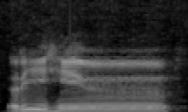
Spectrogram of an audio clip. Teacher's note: mim mati bertemu ba. Ikhfa yakni kita mensamarkan bunyi mim dan di antara bunyi ba. Bunyinya nak kata mim pun tidak, ba pun tidak, dengan kadar 2 harakat. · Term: ikhfa syafawi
